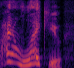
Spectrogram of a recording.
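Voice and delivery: play-acted very high, soft, tearful kid's voice. Retelling his words to the speaker, imitating someone crying. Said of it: "Like he's crying".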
